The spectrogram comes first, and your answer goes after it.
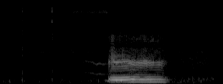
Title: Чихуахуа храпит:Chihuahua schnarcht;) Chihuahua snores.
